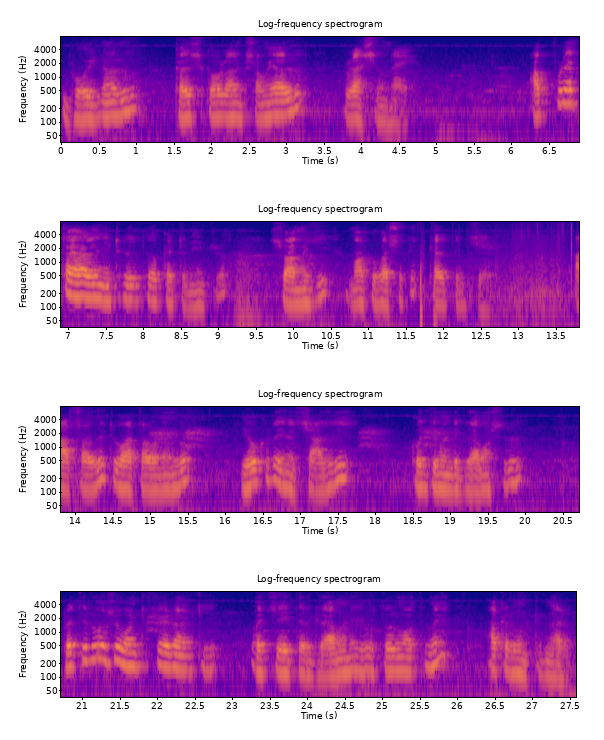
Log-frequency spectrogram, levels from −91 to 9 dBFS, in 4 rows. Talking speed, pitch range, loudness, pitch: 65 wpm, 125-165 Hz, -32 LUFS, 140 Hz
